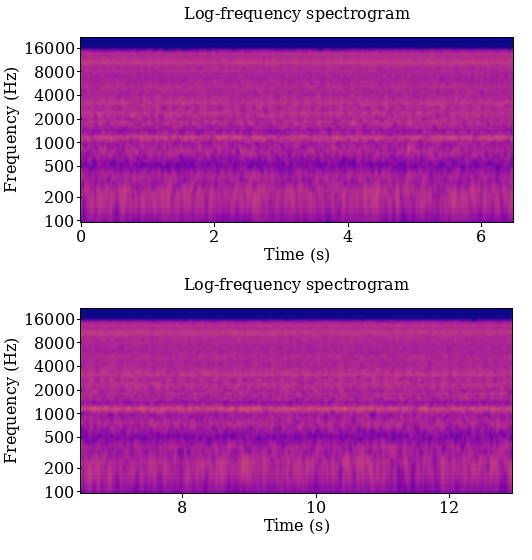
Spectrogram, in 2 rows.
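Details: 2006-09 Hyundai Sonata with replacement engine, warm idle: a thin, constant high-pitched whine over the hiss, noise appearing only when warmed up; timing chain noise is mentioned, cause unconfirmed.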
